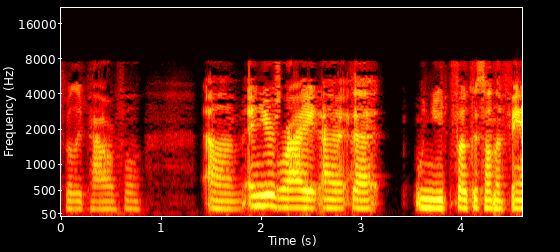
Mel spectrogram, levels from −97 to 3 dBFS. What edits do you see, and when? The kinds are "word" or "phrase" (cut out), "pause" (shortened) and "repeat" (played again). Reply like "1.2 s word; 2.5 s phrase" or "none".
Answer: 2.2 s word; 2.9 s word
